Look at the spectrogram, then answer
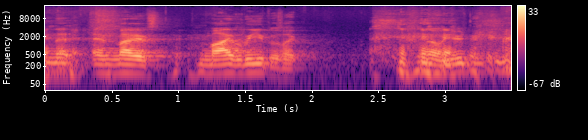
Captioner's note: laughing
